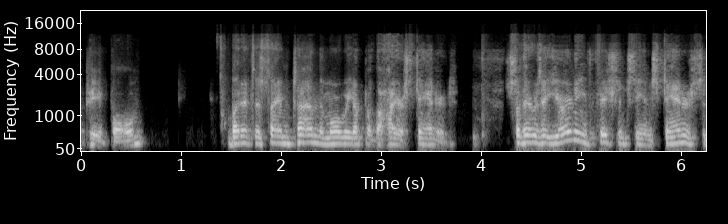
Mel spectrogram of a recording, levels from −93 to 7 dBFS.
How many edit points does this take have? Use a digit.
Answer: 2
